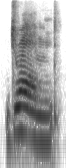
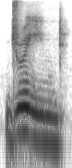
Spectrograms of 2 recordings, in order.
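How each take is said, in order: First: The word ends with a t sound. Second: The word ends with a d sound. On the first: This is the British form. "in British English, the past forms of them end with T" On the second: This is the American form. "in American English, they end with ed"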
